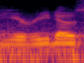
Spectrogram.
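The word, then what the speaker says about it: Jarritos: another product in mexico called yoritos it's a soda spelled with the j it's really good their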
